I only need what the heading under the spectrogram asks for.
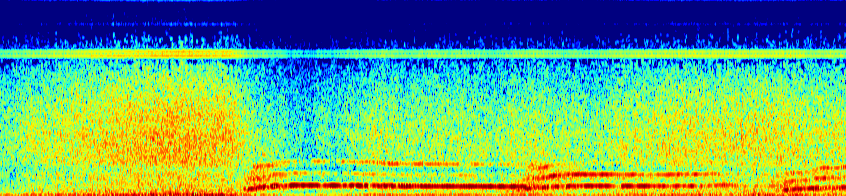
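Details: Coyote howling just before its pack joins in: smooth, drawn-out tonal howls that rise then hold steady, with clear harmonics. A second rising howl starts near four seconds and a third near the end, over a steady background hum.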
